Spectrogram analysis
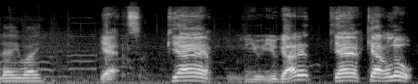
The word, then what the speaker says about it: Pier: world, and so let's welcome to the show Pier from Liva. How are you? Did I pronounce it right anyway? Yes, Pier, you got it?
